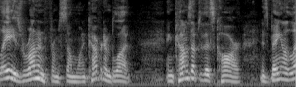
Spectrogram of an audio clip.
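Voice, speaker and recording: Very fast and fairly high-pitched, a man talks with lively intonation. There is noticeable background noise. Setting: group conversation.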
